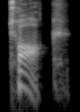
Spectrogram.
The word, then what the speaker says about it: talk: at right there is the word walk okay walk talk half okay walk talk half no walk t or half these are very common pronunciation mistakes Amigos we're going to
